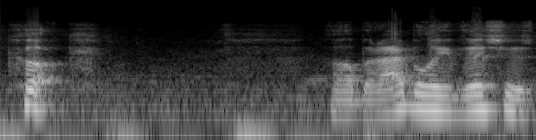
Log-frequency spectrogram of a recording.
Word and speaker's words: Koch: The creator of those games is pronounced K-O-C-H, but that's pronounced Cook.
